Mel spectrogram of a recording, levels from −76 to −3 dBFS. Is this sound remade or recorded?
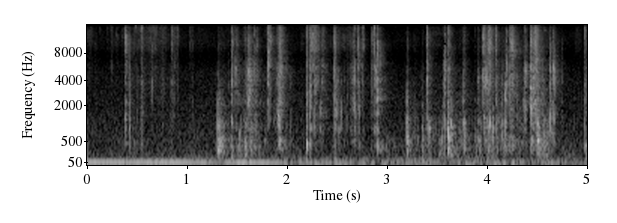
recorded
